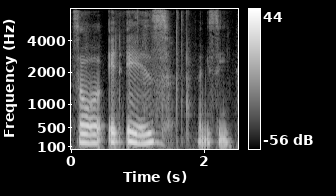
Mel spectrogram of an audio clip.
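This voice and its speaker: A young British woman giving a relaxed, rambling crochet tutorial at home, chatting casually with plenty of fillers. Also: mid-range voice, takes it slowly, gravelly, poor audio. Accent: British English. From England. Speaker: crochet vlogger. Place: home, indoors.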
